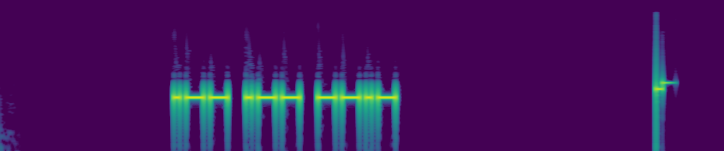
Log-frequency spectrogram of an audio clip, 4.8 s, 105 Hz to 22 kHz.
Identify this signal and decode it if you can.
Morse code, heard as a keyed tone, about 31 wpm, 700 Hz. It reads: WWQ
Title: USA Call Sign Postfixes - 3 Letters 30wpm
